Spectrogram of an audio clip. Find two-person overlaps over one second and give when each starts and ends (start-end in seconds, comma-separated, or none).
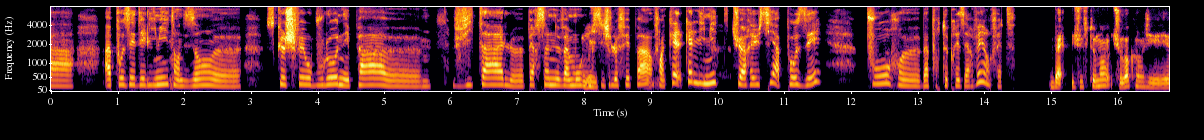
none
